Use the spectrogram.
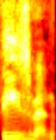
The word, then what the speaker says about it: Theismann: to him and said we're going to change the way your name is pronounced it's pronounced thiesman that's his name yeah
